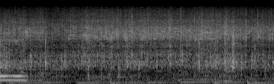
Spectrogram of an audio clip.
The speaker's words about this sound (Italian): se stai parlando non ti sentiamo, c'è uno spadellio di sottofondo molto fastidioso. Cos'è? Pentole, un rumore.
